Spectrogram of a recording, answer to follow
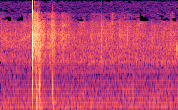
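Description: Plastic wrapping around an air layer crackling as fingers pinch and pull at it: a quick cluster of sharp crackles about half a second in, and a single one past a second.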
